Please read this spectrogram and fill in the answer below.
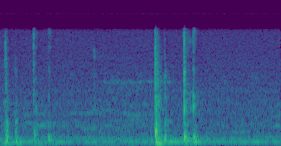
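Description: Typing on a computer keyboard: a few light keystrokes at the start, then three sharper ones a little over a second in.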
